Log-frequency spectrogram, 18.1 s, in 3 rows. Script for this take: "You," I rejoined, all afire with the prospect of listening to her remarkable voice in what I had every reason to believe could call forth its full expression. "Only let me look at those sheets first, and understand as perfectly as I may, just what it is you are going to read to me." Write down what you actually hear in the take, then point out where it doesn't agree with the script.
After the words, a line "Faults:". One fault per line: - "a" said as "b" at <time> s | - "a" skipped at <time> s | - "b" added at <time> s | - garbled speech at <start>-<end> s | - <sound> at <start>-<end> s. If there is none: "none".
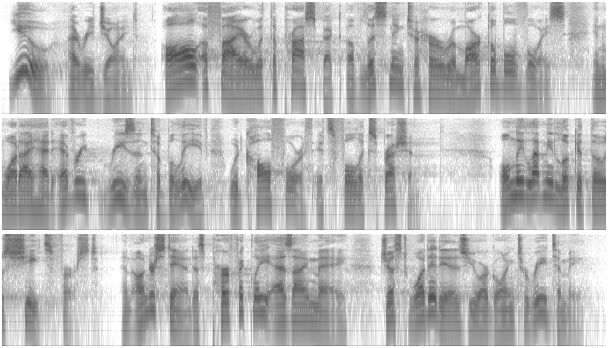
"You," I rejoined, all afire with the prospect of listening to her remarkable voice in what I had every reason to believe would call forth its full expression. "Only let me look at those sheets first, and understand as perfectly as I may, just what it is you are going to read to me."
Faults:
- "could" said as "would" at 8.3 s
